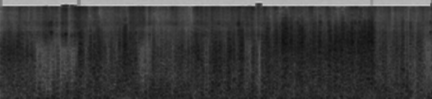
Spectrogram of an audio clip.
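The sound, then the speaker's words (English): Strong cold wind blasts between two buildings, a loud, continuous roar that buffets the microphone with rough rumbling and hissing gusts throughout and no pause or voices. “and it feels as bad as it sounds. The wind is almost knocking me down.”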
